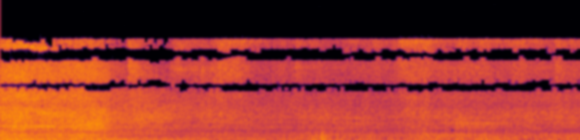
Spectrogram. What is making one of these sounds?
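Freight wagons clatter and rumble along the rails.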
